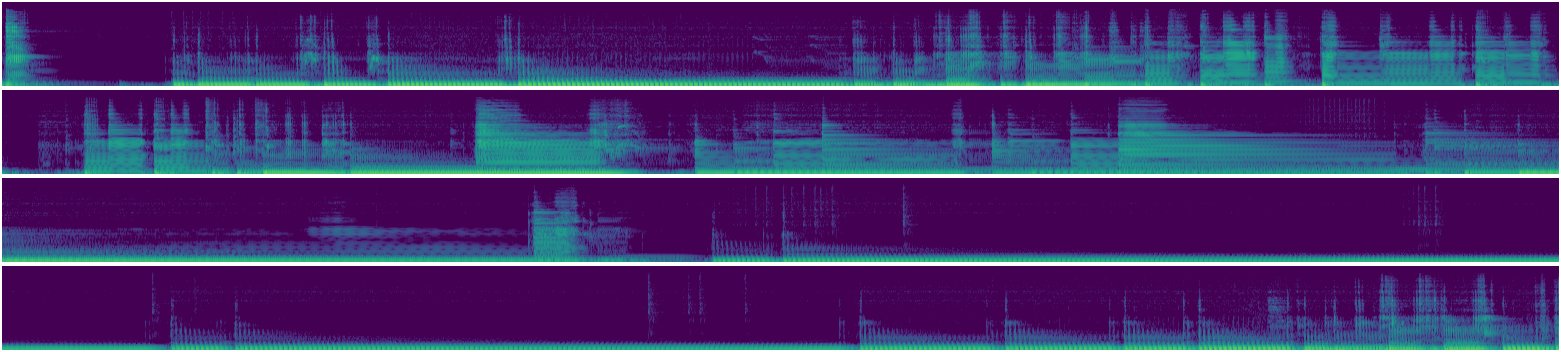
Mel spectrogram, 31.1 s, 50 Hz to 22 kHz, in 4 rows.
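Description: Electric bass played through a Zoom B6 multi-effects with a ToneX One amp model in its effects loop, the modelled return blended with the dry signal into one mono path. A run of notes in the first half and higher ringing notes around the middle, then long low notes left to ring.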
